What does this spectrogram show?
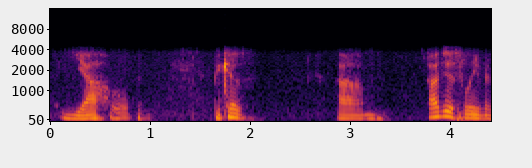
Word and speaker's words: Jehovah: Now, I say the term Jehovah, but at that time it was most likely pronounced Yahovah, because I'll just leave it at that.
